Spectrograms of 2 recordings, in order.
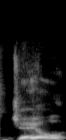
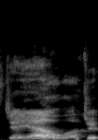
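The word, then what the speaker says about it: Jael: It is Jail and the woman It's of not pronounced Tebez. jail, it's JL.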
